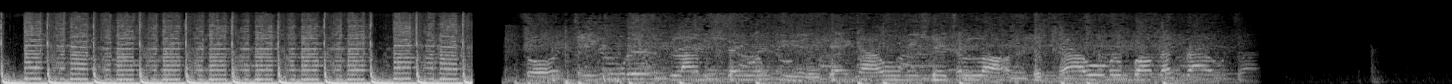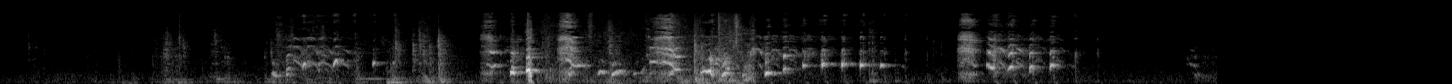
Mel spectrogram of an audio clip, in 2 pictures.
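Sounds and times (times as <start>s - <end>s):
laughter: 17.2s - 18.6s, 19.4s - 25.6s.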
